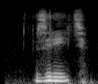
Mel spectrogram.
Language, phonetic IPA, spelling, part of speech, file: Russian, [zrʲetʲ], зреть, verb, Ru-зреть.ogg
- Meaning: 1. to ripen, to mature 2. to watch, to look at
